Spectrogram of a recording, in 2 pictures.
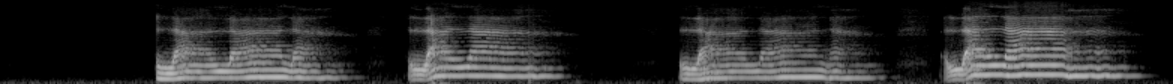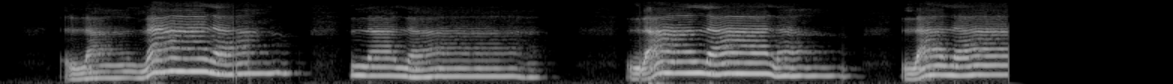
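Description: A woman sings a cheerful tune in short phrases, close to the microphone.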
